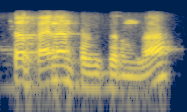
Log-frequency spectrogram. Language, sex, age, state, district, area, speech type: Tamil, male, 18-30, Tamil Nadu, Kallakurichi, rural, conversation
